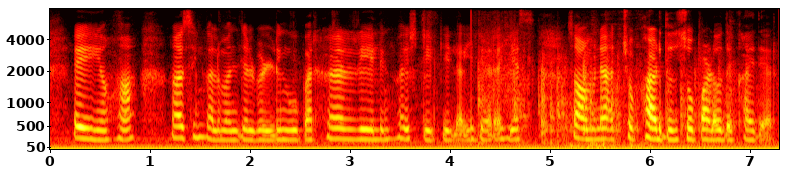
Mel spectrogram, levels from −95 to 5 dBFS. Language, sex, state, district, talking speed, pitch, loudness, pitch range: Hindi, female, Uttar Pradesh, Jyotiba Phule Nagar, 195 wpm, 215 Hz, -25 LUFS, 210-225 Hz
